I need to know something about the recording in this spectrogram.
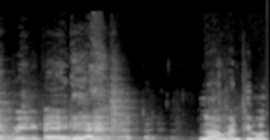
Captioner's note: laughs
